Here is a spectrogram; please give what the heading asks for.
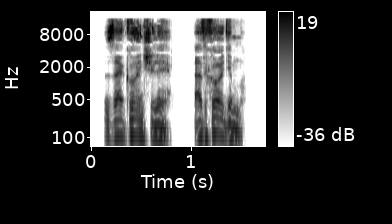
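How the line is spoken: Quiet. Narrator (Russian): негромко произнес Рыков

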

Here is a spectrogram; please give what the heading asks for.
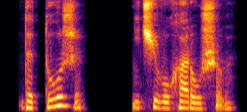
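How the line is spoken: Embarrassed mumble. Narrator (Russian): пробормотала, смутившись

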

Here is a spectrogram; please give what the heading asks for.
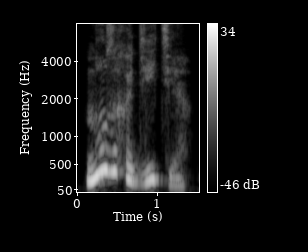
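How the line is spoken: Boy sighing. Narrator (Russian): вздохнул мальчик

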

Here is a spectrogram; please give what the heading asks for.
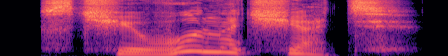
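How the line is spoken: Thoughtful drawl. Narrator (Russian): Задумчиво протянул Амброс

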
